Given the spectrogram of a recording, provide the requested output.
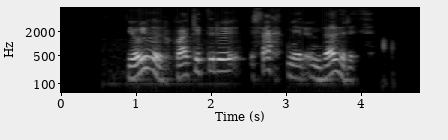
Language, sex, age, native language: Icelandic, male, 30-39, Icelandic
